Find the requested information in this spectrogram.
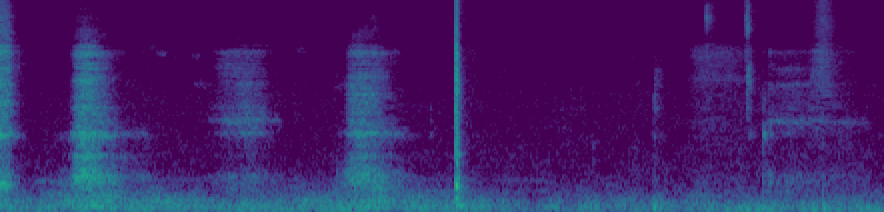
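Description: Several quick, audible breaths, imitated to show shortness of breath after eating or drinking, a possible swallowing sign.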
